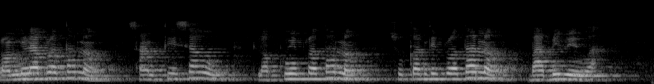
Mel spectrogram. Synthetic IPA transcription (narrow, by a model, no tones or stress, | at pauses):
ɾɔmiɭapɾʌd̪ʱanɔsant̪isaɦulʌkʰnipɾʌd̪ʱanɔsukant̪ipɾɔd̪ʱanʌbʱabibewa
